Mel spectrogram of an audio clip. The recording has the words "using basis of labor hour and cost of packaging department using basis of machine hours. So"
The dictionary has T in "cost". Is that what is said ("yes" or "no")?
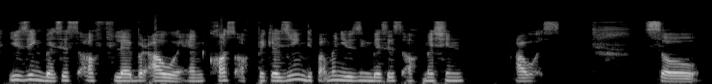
no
